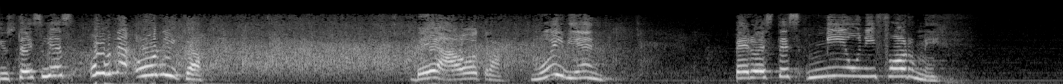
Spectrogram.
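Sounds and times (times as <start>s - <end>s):
speech: 0.0s - 2.2s, 4.1s - 6.2s, 7.4s - 9.5s
crowd applause: 0.2s - 6.8s.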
